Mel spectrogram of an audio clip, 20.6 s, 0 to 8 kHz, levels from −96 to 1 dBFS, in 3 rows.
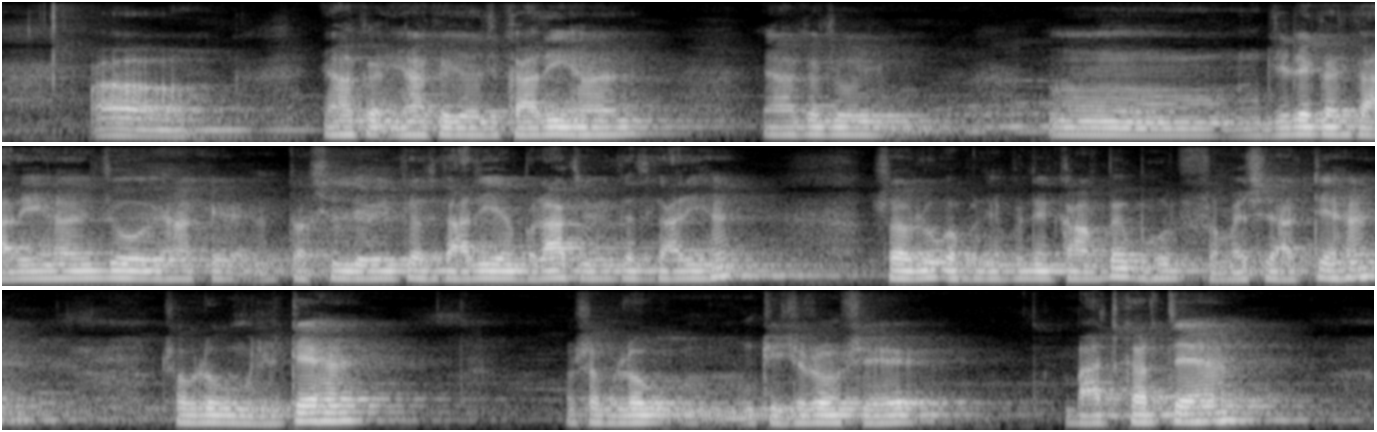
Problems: none marked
